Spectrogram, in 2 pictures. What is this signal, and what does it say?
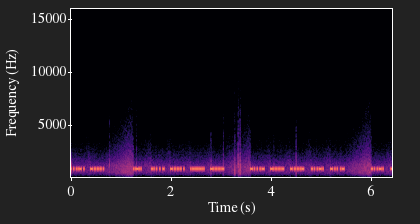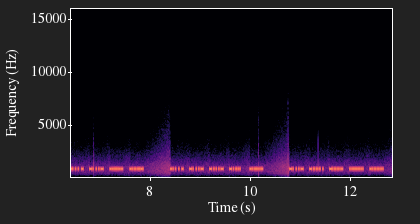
Hellschreiber (Feld-Hell, 122.5 baud), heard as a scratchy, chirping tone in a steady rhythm, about 900 Hz, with static crashes. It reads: … IVFZD HDA4M 4UW0G VWNKQ WFDSC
